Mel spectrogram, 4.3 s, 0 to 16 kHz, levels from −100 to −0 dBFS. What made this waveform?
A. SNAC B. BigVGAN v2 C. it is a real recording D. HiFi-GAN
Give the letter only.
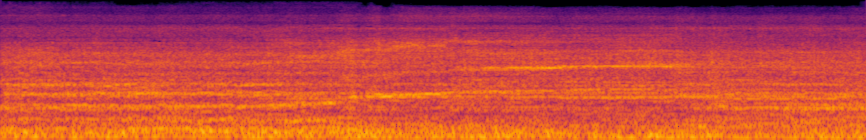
A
